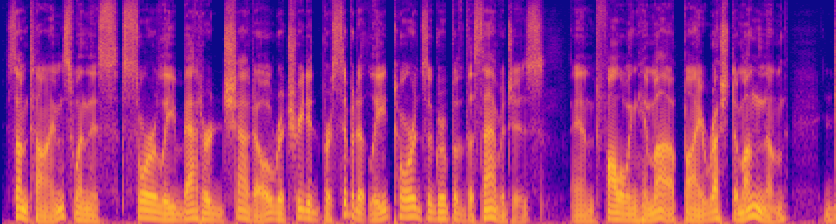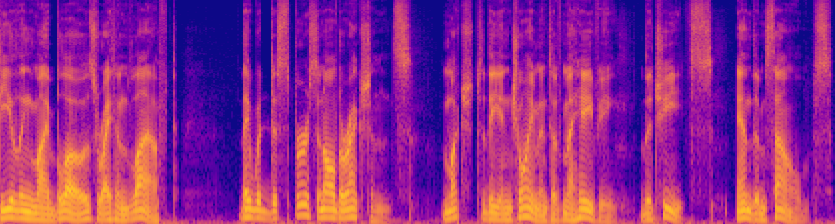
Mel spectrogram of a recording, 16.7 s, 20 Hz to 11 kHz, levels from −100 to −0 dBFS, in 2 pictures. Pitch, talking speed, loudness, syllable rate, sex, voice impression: 95 Hz, 160 wpm, -19 LUFS, 5.2 syllables/s, male, masculine, middle-aged, thick, tensed, powerful, hard, slightly muffled, fluent, cool, intellectual, calm, mature, friendly, reassuring, wild, lively, slightly strict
